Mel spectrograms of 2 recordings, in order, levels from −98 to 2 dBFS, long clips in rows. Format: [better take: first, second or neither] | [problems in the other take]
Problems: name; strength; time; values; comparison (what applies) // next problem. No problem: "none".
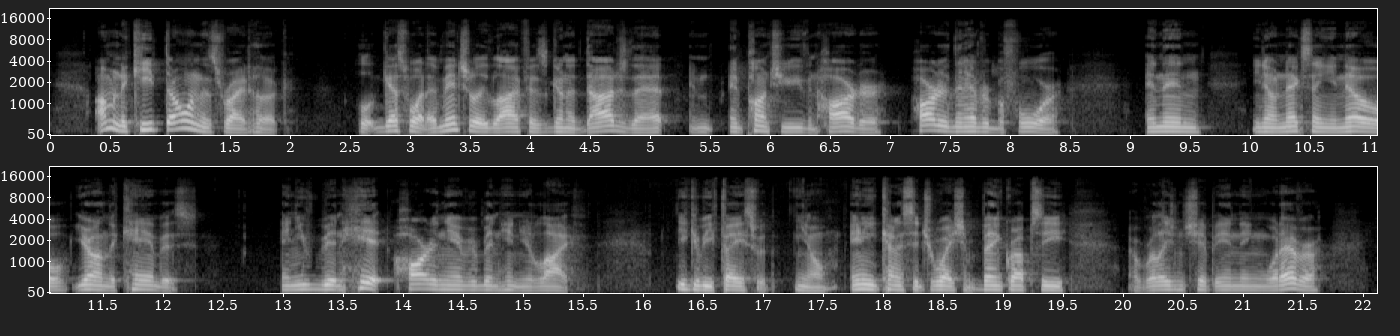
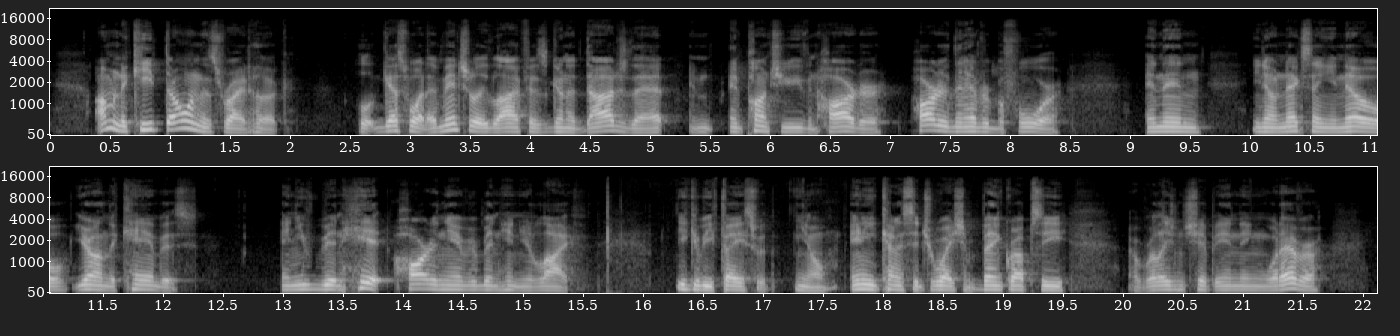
first | keyboard typing; very faint; at 16 s; peak 15 dB below the speech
